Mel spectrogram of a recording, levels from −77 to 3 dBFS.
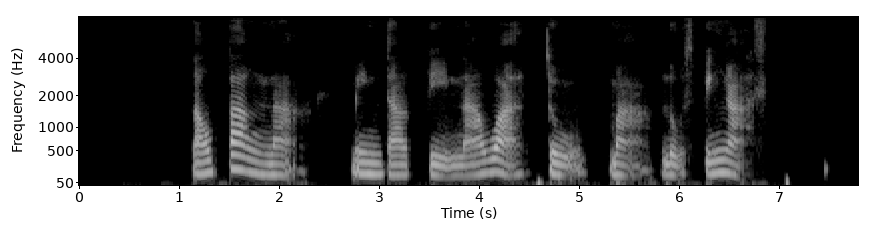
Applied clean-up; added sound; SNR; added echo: neural mask model Resemble Enhance denoiser.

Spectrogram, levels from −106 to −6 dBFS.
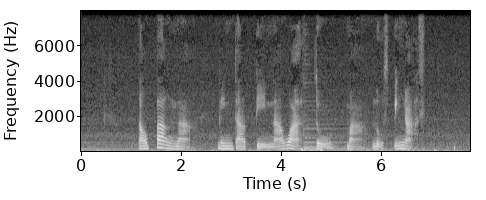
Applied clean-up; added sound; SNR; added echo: none; Acoustic guitar; 18 dB; none.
